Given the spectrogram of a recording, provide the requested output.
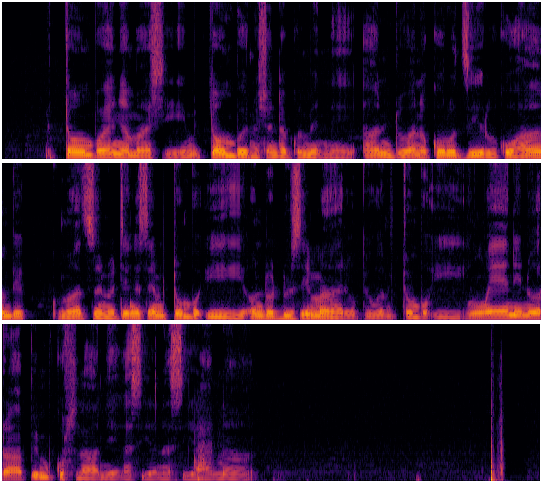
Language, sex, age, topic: Ndau, male, 36-49, health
